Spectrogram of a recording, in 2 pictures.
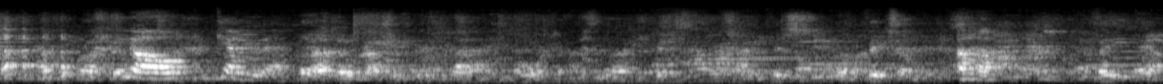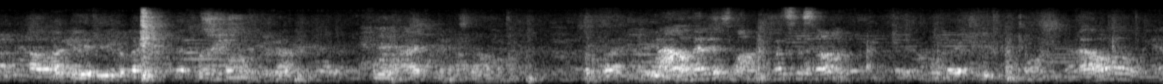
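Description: Several elderly men talk calmly across a small room.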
